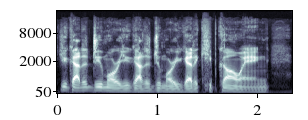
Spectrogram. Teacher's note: it's a fast-paced breathy voice. It is an anxious voice.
